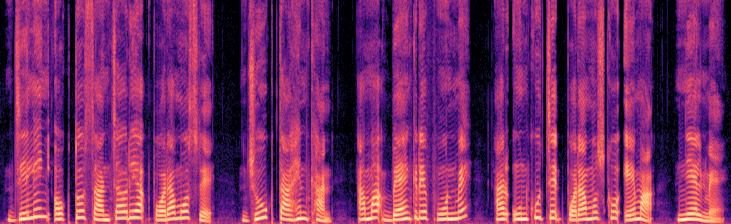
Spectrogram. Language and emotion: Santali, neutral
